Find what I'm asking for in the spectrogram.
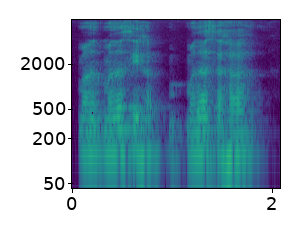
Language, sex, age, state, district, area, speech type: Sanskrit, male, 30-45, Karnataka, Uttara Kannada, rural, spontaneous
